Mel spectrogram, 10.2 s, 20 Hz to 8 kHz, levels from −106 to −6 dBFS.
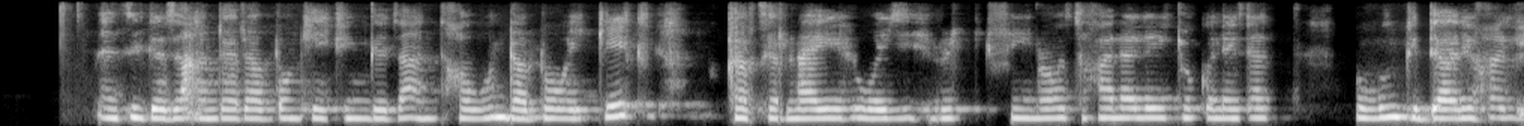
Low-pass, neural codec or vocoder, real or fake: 7.2 kHz; codec, 32 kHz, 1.9 kbps, SNAC; fake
